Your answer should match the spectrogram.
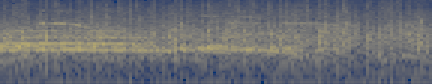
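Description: Sustained audience applause for Oleg Toktarov, introduced as absolute universe champion in no-rules fighting, fills the whole stretch, a dense, steady wash of many hands clapping, holding loud throughout with a faint tonal hum running underneath.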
